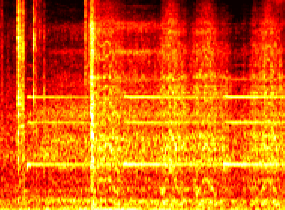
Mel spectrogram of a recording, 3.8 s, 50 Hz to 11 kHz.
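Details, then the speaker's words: 1JZ-swapped Toyota Cressida that sat three years, jump box on alternator plus trunk battery: steady electric whir with sluggish rhythm; engine turns over slowly and weakly and never fires, cause not confirmed. "And let's see if it's still got a slow crank. If it does, we've got a problem."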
